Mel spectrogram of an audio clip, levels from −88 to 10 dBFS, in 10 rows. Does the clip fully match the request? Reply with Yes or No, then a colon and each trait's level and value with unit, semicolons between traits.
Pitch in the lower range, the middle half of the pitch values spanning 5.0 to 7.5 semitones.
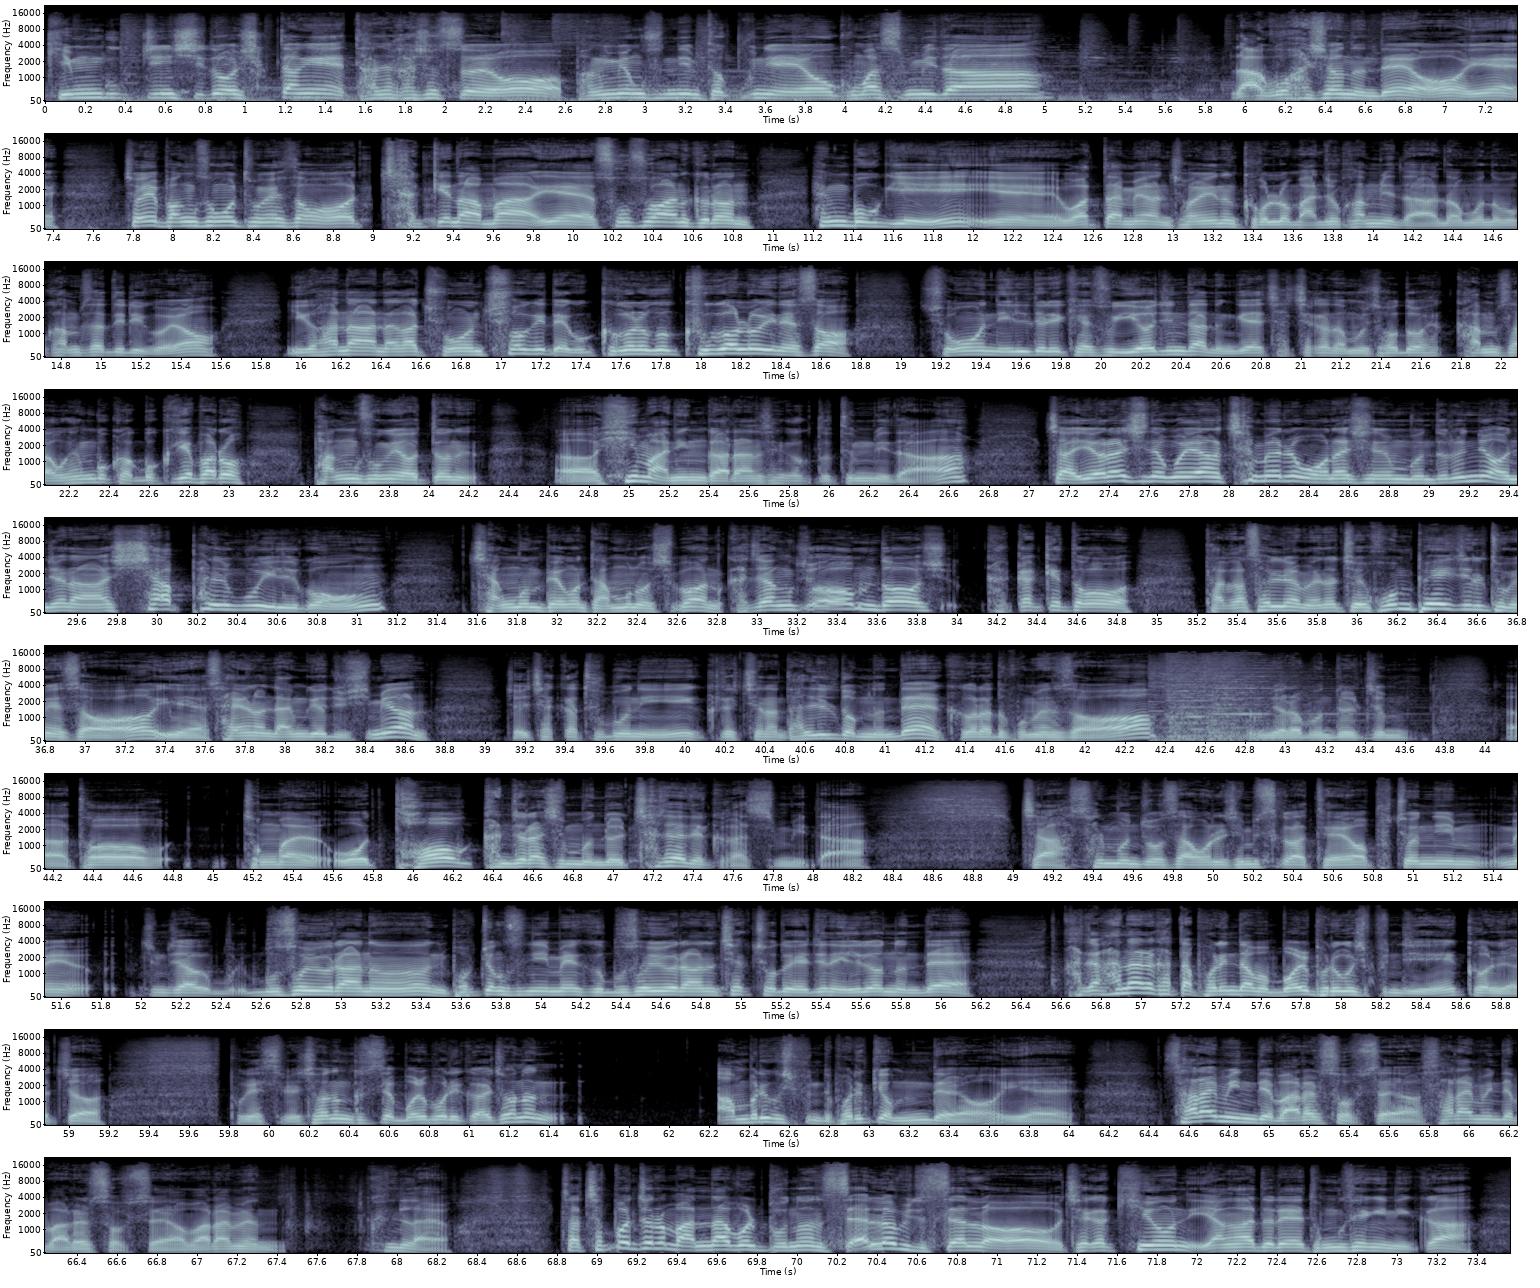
Yes: low, 130 Hz; wide, 5.6 semitones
